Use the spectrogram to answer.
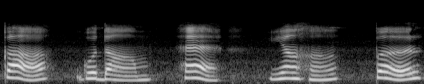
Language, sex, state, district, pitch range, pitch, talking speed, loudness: Hindi, female, Haryana, Rohtak, 215-280 Hz, 250 Hz, 70 wpm, -14 LUFS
